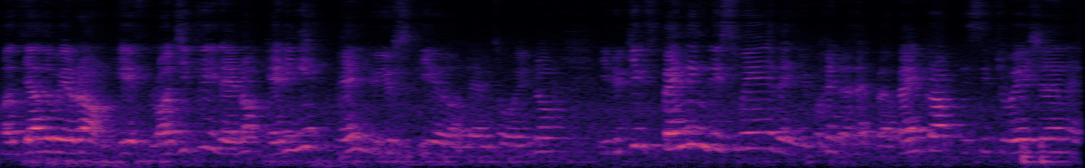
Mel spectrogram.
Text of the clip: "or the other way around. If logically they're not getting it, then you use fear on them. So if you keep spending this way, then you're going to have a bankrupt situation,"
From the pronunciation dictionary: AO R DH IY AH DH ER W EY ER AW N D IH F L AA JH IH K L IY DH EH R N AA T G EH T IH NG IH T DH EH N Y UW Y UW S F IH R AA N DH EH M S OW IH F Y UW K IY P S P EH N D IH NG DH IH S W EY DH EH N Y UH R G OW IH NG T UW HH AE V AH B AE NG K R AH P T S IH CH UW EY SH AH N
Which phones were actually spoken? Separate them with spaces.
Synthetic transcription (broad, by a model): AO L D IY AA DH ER W EY ER AW N D IH F L AA JH IH K L IY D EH N AA T G EH T IH NG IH T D EH N Y UW Y UW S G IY L AA N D EH M S OW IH F Y UW K IY P S P EH N D IH NG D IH S W EY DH EH N Y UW G OW IH NG T UW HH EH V AH B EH NG K R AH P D S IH CH UW EY SH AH N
